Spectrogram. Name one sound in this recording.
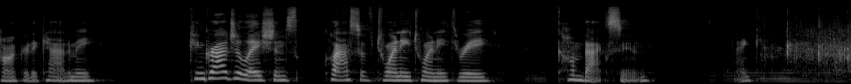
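A woman speaks calmly into a microphone over a loudspeaker.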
